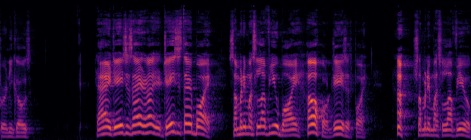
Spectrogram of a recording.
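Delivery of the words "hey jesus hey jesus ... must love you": put-on loud, high-pitched Newfoundland accent. Retelling what a Newfoundland man said after the speaker jumped up: imitating Bernie's Newfoundland accent. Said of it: "this little newfie guy".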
